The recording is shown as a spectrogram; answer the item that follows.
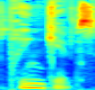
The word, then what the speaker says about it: princeps: Techniquement, ça se prononce princeps. Mais princeps, pardon. Pringles. Que signifie le latin pringles? Non, princeps.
